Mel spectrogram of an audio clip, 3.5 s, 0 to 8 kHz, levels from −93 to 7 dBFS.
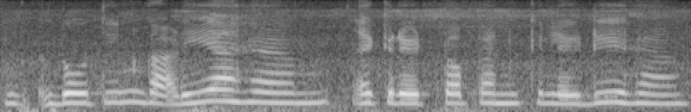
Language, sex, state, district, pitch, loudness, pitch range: Hindi, female, Delhi, New Delhi, 255 Hz, -14 LUFS, 245-270 Hz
